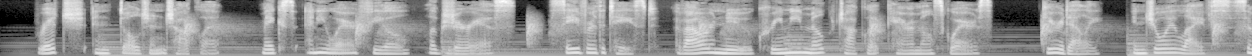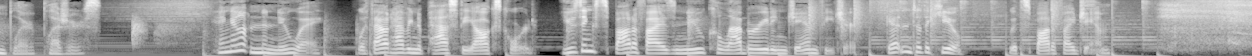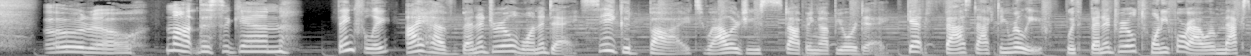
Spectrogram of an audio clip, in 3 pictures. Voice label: Commercial Mixed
